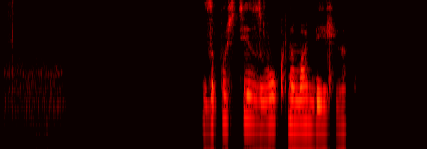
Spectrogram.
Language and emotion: Russian, neutral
